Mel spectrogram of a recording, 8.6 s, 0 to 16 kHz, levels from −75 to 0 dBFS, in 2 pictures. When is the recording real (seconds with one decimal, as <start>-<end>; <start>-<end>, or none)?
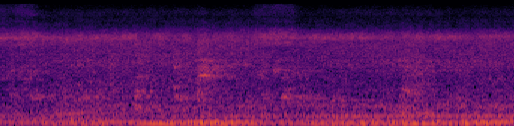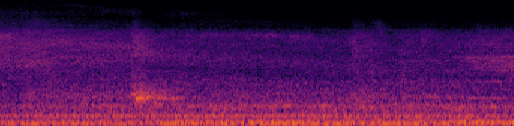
none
